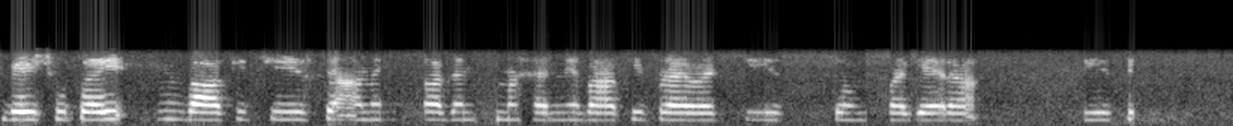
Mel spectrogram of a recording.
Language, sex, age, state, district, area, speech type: Kashmiri, female, 18-30, Jammu and Kashmir, Anantnag, rural, conversation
